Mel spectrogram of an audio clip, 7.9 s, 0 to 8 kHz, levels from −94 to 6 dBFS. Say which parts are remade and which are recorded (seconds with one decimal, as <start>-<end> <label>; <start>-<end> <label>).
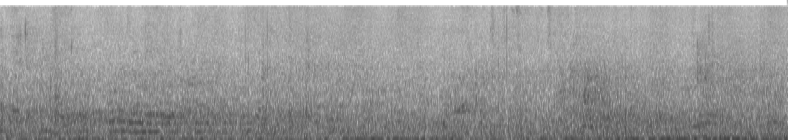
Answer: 0.0-3.0 recorded; 3.0-4.7 remade; 4.7-5.8 recorded; 5.8-7.9 remade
